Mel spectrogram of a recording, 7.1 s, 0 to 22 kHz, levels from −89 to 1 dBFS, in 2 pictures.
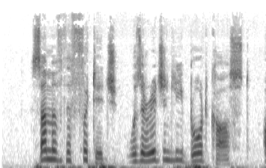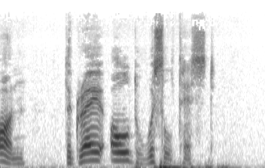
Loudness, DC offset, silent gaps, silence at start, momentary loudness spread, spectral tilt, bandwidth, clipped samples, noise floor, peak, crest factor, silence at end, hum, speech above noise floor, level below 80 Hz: -28 LUFS; under 0.1%; none; 0.45 s; 10 LU; -2.5 dB/octave; 16.5 kHz; under 0.1%; -56 dBFS; -10 dBFS; 18 dB; 0.45 s; none; 29 dB; -44 dBFS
